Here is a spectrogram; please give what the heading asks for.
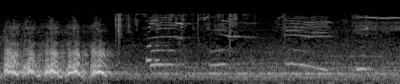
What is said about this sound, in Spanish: Kevin se detiene frente a una anciana que sujeta al perro con una correa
